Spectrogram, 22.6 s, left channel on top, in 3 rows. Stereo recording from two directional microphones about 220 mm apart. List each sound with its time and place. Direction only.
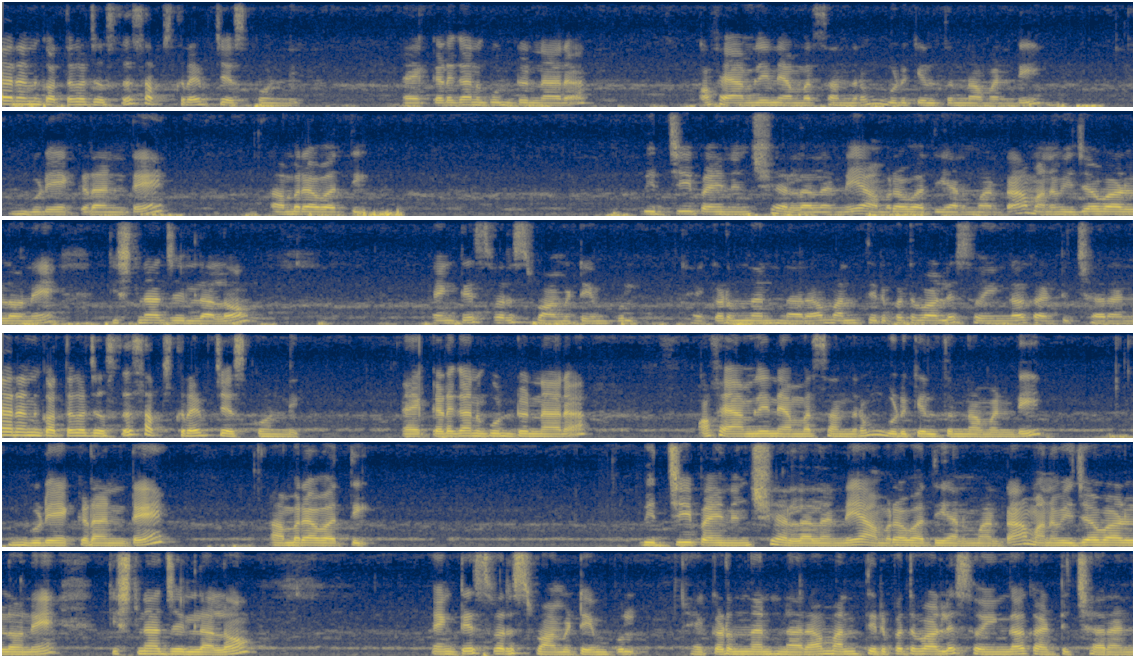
0.0 s a woman's voice: 30° right (ahead or behind)
11.8 s a woman's voice: 40° right (ahead or behind)
17.9 s a woman's voice: 40° right (ahead or behind)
